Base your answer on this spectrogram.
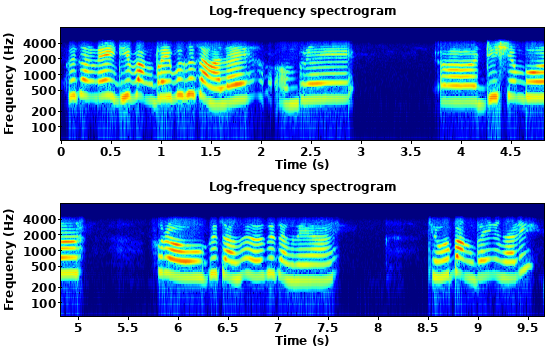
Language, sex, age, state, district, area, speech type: Bodo, female, 18-30, Assam, Baksa, rural, conversation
